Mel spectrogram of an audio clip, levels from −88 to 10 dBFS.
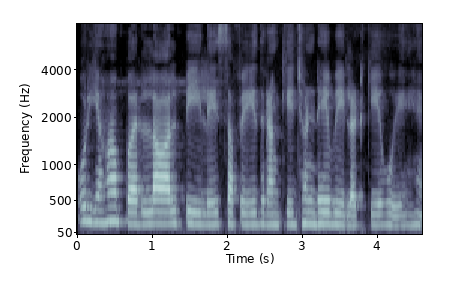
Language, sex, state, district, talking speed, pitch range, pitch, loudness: Hindi, female, Haryana, Charkhi Dadri, 170 wpm, 155-170 Hz, 160 Hz, -18 LUFS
